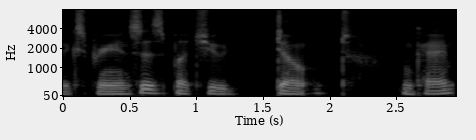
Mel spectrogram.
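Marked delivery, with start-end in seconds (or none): none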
